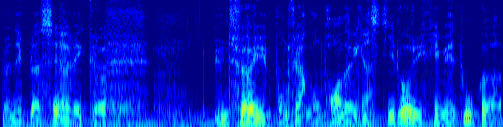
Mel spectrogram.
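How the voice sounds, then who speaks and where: A man's very deep, low voice moving at a fairly quick pace over music in the background. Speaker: archivist. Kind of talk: interview answer.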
